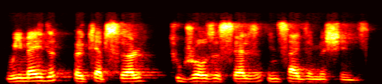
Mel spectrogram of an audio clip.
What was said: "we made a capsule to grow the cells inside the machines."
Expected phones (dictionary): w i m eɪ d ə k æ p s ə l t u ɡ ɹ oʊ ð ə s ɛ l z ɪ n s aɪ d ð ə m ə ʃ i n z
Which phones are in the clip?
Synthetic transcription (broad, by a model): w i m eɪ d ə k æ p s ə l t u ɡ ɹ oʊ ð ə s ɛ l z ɪ n s aɪ d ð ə m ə ʃ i n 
